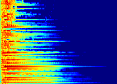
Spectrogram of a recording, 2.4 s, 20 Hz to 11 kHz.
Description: B-Major Sharp 11th B down Guitar Open D

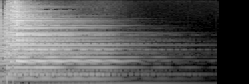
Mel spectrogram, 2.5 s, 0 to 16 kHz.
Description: E-Major Sharp 11th E, Guitar Open F; EM#11 strummed

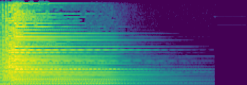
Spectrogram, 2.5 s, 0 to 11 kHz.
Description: D 7th Sharp 9th Flat 5th G sharp

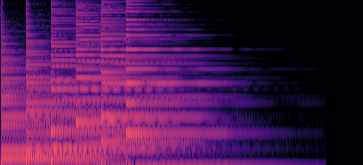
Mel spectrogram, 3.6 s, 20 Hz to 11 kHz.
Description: F Major 7th Flat 5th E, guitar chord

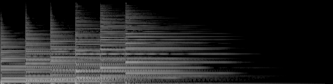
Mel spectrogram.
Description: A 7th Sharp 9th Flat 5th

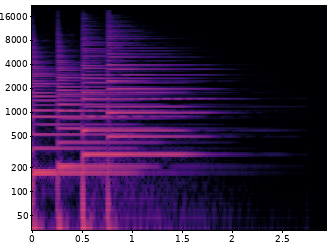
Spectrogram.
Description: F Diminished 7th F down Guitar Open F; Fdim7 arpeggiated; JGuitar

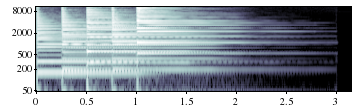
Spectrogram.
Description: E Minor Major 13th E down Guitar; EmM13 arpeggiated

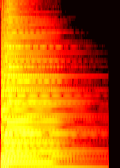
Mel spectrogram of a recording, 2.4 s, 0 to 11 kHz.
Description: C 7th Suspended 4th, Guitar Drop D, chord

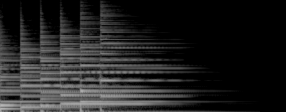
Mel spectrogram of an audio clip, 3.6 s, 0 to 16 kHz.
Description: A sharp Minor Major 9th; arpeggiated; 6,8,7,6,6,8; JGuitar

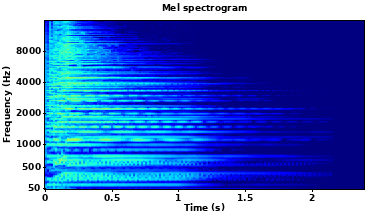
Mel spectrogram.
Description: B Minor 11th B down Guitar DADGAD; strummed

